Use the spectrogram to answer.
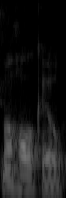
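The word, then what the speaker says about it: Mihalko: court reporter you bet my name is Mitch mahalco good morning I'm a commander with the El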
